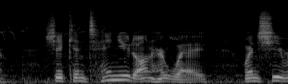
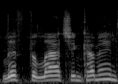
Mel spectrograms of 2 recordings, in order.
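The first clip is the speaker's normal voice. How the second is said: grandmother voice; 6 semitones higher, 3 dB louder than usual. A narrator's reading. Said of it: "said grandmother".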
